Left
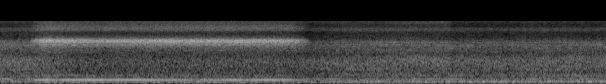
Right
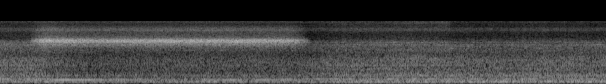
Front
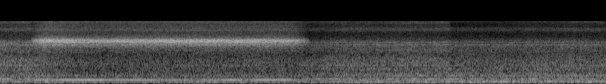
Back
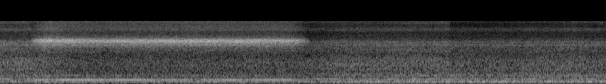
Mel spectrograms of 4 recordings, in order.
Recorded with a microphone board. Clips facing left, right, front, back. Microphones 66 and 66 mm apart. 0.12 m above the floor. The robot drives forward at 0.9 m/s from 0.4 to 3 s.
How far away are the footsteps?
I don't hear footsteps.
